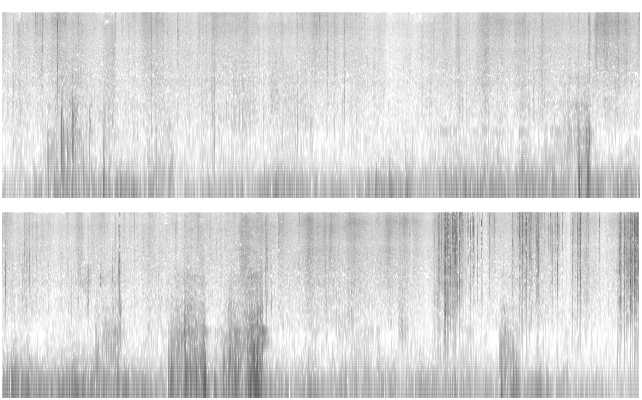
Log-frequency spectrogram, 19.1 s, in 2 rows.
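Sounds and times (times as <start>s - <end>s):
footsteps: 0.2s - 19.0s.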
